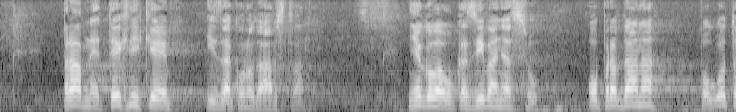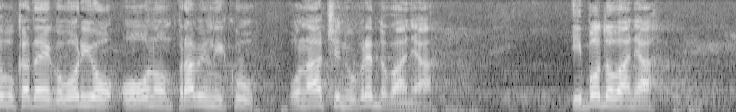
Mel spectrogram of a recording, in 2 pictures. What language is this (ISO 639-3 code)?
srp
